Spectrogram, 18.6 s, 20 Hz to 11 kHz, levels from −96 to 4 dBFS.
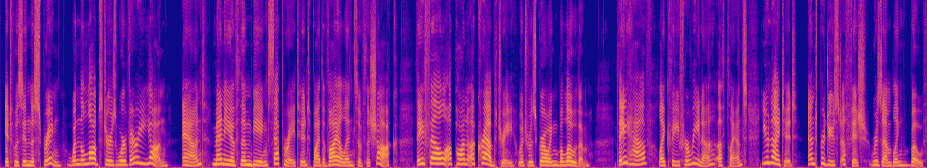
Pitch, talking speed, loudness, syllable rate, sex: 255 Hz, 155 wpm, -19 LUFS, 4.2 syllables/s, female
